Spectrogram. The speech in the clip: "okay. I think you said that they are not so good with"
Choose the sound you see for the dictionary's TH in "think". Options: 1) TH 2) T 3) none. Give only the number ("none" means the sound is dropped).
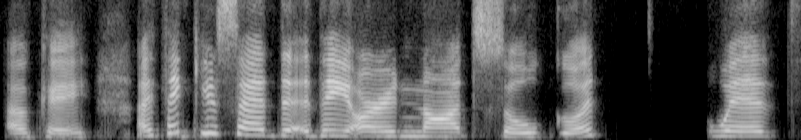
1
